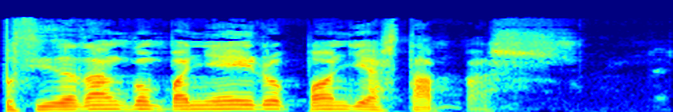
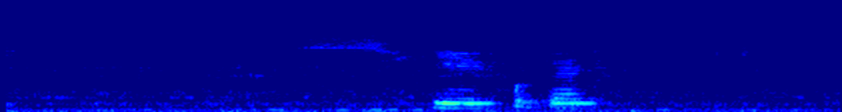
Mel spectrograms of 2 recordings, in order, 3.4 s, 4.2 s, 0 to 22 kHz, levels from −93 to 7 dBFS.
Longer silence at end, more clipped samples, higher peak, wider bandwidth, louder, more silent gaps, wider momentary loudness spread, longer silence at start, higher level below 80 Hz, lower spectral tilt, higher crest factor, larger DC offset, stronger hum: first, 0.55 s vs 0 s; neither; first, 0 dBFS vs -44 dBFS; second, 11.5 kHz vs 15.5 kHz; first, -17 LUFS vs -60 LUFS; neither; about the same, 12 LU vs 11 LU; about the same, 0.05 s vs 0.05 s; first, -44 dBFS vs -82 dBFS; about the same, -5.5 dB/octave vs -6 dB/octave; about the same, 18 dB vs 20 dB; neither; neither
